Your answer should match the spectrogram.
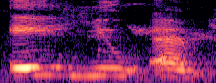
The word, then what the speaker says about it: Om: om um and it's most people think about om as om but it's actually a-u-m so just pronounce it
